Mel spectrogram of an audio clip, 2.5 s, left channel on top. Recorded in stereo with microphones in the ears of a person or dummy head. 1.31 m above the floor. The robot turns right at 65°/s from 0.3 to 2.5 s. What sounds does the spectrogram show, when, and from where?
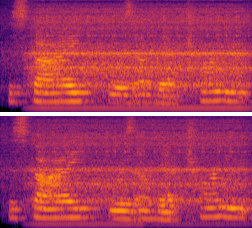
0.1 s a woman speaking: 45° left, 1.2 m; by 2.4 s 175° right, 1.2 m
